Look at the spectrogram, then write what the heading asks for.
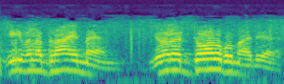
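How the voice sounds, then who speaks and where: Gallant major played by an actor, muffled recording. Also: male voice, a little high, animated, normal speed, close to an everyday voice. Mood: gallant, amused. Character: gallant, flattering male major, old family friend. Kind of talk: 1930s radio acting. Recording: muffled 1930s radio recording, faint noise.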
